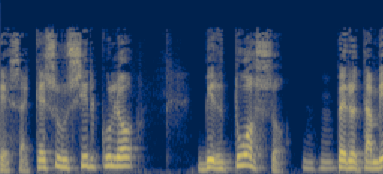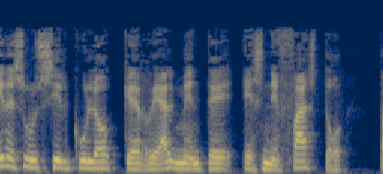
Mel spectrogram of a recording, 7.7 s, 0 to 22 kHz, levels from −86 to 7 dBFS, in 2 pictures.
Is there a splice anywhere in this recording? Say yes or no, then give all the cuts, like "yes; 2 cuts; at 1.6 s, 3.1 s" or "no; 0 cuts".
yes; 1 cut; at 3.0 s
